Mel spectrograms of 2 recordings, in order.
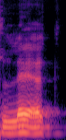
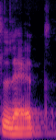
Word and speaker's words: lead: maybe i should add so so this with this pronunciation means to control a group of people a country or a situation but with that pronunciation that is led um okay i found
